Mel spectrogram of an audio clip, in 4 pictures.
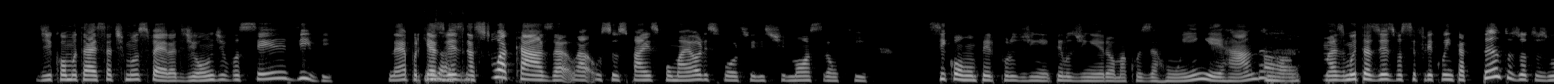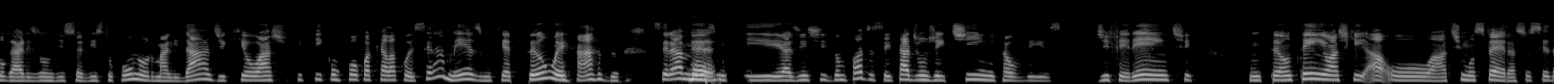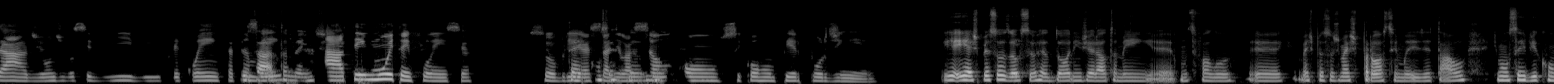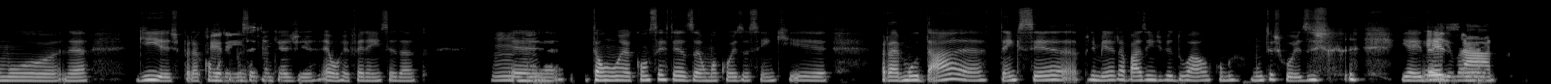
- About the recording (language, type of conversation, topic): Portuguese, unstructured, Você acha que o dinheiro pode corromper as pessoas?
- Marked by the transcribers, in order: tapping; chuckle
